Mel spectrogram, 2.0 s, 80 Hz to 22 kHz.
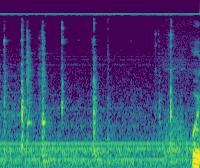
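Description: Keystrokes on the Sol-20's keyboard: a handful of separate, unevenly spaced clicks as a short command is typed.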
